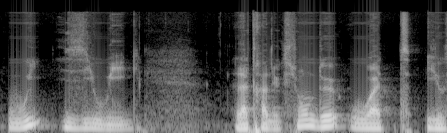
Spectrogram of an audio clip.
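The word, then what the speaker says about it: WYSIWYG: s IW y g donc prononcé oui the wig la traduction de what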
